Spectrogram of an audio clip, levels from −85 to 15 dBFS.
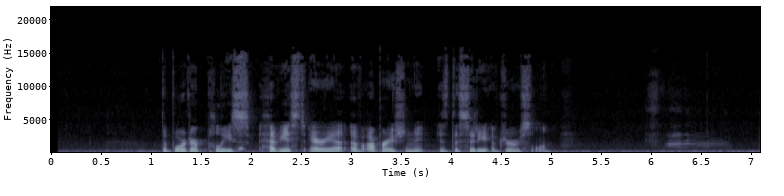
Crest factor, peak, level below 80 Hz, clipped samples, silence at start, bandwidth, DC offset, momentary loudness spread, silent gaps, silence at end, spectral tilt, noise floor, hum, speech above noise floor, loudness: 22 dB; -12 dBFS; -48 dBFS; under 0.1%; 0.05 s; 15.5 kHz; under 0.1%; 23 LU; none; 0 s; -5.5 dB/octave; -52 dBFS; none; 21 dB; -31 LUFS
